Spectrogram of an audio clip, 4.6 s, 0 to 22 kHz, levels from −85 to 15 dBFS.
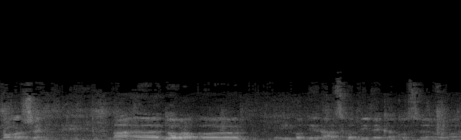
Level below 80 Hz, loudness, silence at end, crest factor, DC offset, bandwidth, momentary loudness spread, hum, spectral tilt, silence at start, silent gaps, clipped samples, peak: -58 dBFS; -36 LUFS; 0 s; 18 dB; under 0.1%; 9.4 kHz; 13 LU; none; -4 dB/octave; 0 s; none; under 0.1%; -18 dBFS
